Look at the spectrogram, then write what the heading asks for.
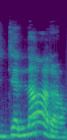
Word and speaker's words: Donata: and is it um it's donata right correct well you know i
